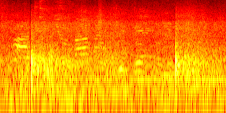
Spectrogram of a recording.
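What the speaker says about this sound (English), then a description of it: "More fireworks going off." Fireworks bursting a couple hundred metres away during a night walk along Patong Beach Road in Phuket, Thailand, two sharp distant pops standing out over street crowd noise and chatter.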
